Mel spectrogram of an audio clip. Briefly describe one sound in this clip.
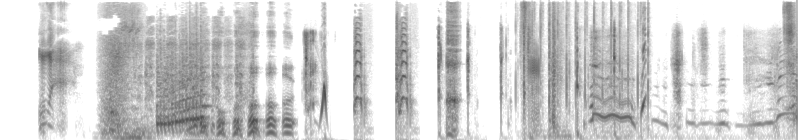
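A cartoon creature babbles and exclaims in a high squeaky voice.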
